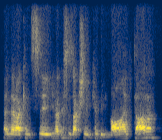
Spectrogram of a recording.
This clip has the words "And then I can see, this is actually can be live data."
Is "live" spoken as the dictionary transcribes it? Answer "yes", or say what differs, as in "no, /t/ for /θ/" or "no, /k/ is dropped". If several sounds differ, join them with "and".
yes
